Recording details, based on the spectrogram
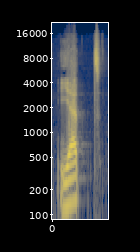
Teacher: ada nafas yang mengalir karena di antara sifat huruf ta itu memiliki sifat hames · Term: sifat hamas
